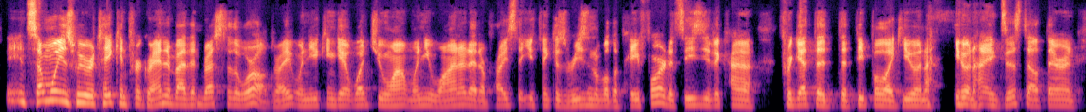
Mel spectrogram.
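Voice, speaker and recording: A man's voice: mid-range voice, fast talker, hardly any pauses, bright, forceful tone. A man from Southeastern Wisconsin hosting a podcast, asking long, reflective questions. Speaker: podcast host.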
